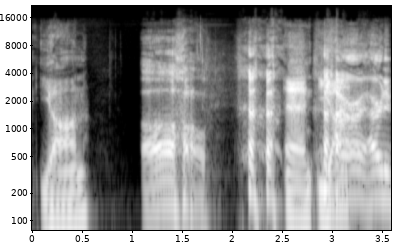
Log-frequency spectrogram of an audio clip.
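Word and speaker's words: Jann: is spelled Jan but they pronounce it yawn oh and yeah I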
